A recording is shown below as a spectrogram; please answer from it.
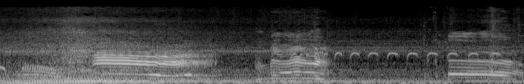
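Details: Herded cattle on a rural road give three drawn-out moos, the first nearly a second long, while a rapid series of short hooked high calls sounds between them over a low engine-like hum.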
